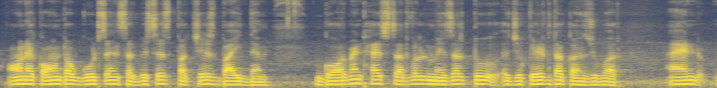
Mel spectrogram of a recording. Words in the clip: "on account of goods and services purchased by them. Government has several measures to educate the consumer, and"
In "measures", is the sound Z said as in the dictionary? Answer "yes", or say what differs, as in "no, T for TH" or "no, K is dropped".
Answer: no, Z is dropped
